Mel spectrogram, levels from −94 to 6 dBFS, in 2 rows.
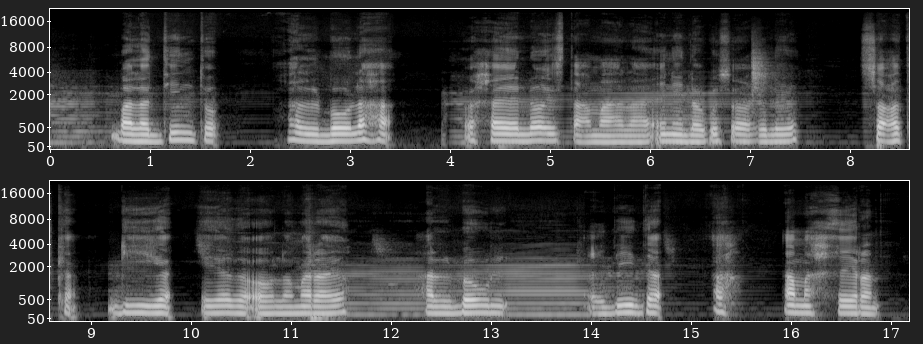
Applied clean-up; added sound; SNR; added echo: neural mask model RNNoise.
